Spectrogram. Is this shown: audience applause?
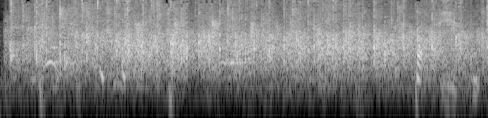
yes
